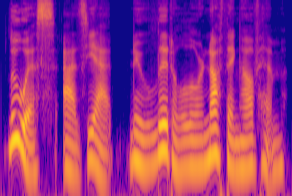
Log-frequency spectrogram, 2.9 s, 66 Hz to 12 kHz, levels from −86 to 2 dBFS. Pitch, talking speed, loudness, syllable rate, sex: 155 Hz, 185 wpm, -19 LUFS, 4.4 syllables/s, female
